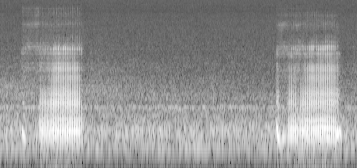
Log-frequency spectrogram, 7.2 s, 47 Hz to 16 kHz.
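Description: Two loud, low, rattling breaths in about 5 seconds, roughly 12 a minute, with quiet pauses between: snoring.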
